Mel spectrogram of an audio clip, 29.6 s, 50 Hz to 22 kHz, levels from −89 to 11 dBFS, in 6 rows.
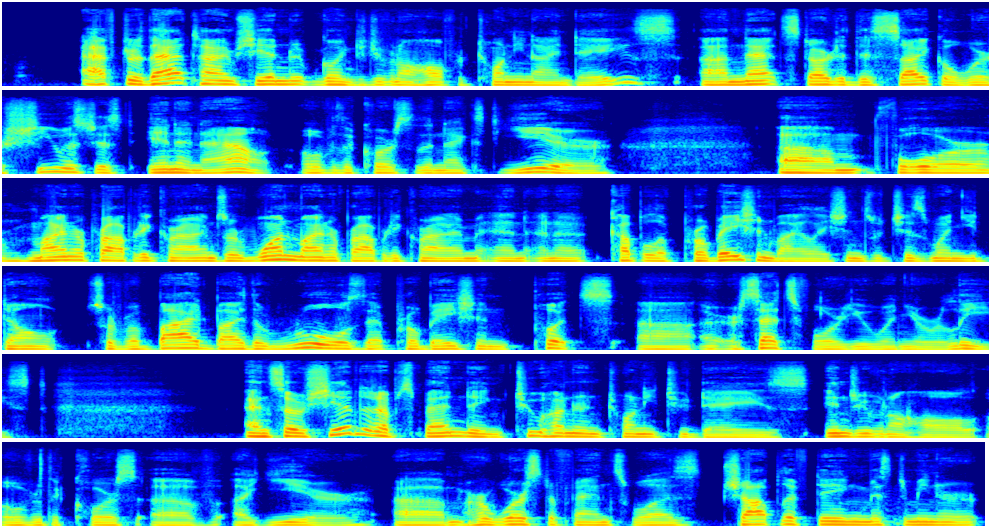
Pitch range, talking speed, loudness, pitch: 120-150 Hz, 195 wpm, -19 LUFS, 130 Hz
